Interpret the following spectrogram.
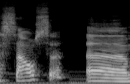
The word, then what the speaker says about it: SLSA: E aí, já vamos para a próxima palavrinha difícil aqui, que se fala salsa, mas se escreve SLSA, certo?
